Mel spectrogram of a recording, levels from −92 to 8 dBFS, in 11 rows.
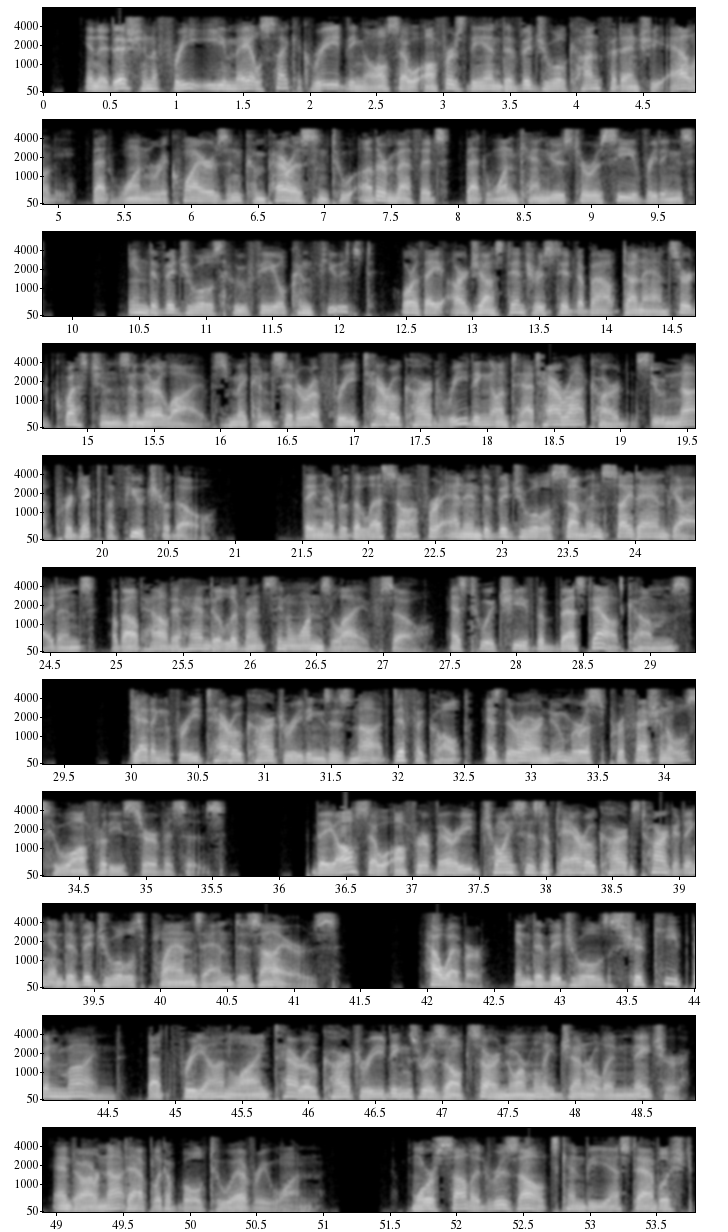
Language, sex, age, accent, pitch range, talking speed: English, male, 40-59, American, 100-125 Hz, 160 wpm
